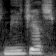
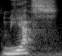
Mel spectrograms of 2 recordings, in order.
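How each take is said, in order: First: Mijas with an English j, MEE-jass; English pronunciation. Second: Mias as mee-ASS, j not sounded; Spanish pronunciation. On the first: Contrasting English with Spanish, Mijas with an English j. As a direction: say Mijas with the j of jam. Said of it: "In English, you pronounce it as Mijas". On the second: Contrasting Spanish with English, Mias in the Spanish way. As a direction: glide through Mias with no j, mee-AHS. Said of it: "but in Spanish it's Mias". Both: Shown as a demonstration.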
